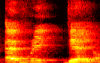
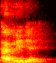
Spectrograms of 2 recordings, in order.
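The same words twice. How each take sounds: First: There is a slight pause between the two words. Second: The two words run together without a pause. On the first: It is an adverb of frequency. "there is kind of a pause here" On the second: It is an adjective describing a noun. "as opposed to"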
